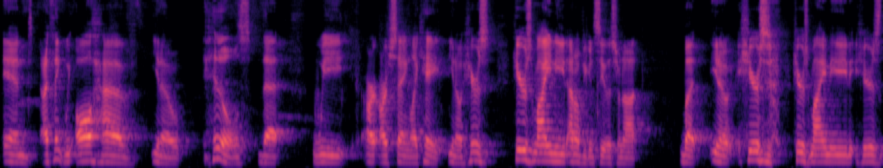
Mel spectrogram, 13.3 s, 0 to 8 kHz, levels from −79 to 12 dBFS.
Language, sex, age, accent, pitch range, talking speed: English, male, 20-39, American, 120-145 Hz, 180 wpm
